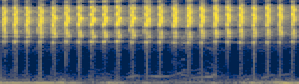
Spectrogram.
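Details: Lovebird giving fast, tight song for training cage birds: evenly spaced shrill chirps, close to four per second, with a faint low hum beneath.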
